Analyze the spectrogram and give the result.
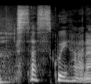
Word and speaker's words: Susquehanna: Susquehanna.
